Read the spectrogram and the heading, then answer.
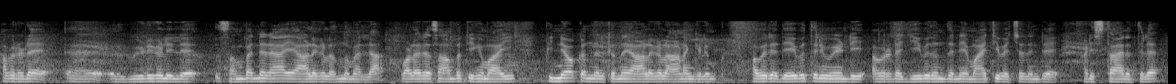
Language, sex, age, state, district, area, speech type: Malayalam, male, 60+, Kerala, Kottayam, rural, spontaneous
